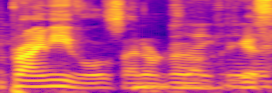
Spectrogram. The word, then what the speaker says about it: Primevals: So you kind of want to call it the Prime Evolves, but it's it's just called the Prime Evils.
